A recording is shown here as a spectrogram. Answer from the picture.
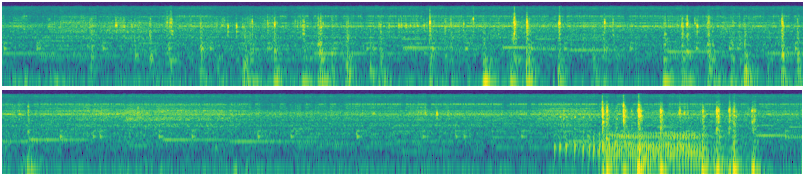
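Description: Computer keyboard typing: scattered, irregular key clicks as a word is typed.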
